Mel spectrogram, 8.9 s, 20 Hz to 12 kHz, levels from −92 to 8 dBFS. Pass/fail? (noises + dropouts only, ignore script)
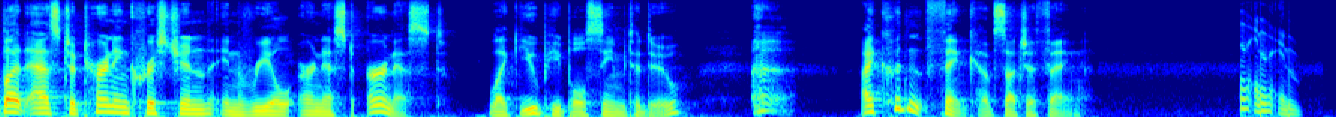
fail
